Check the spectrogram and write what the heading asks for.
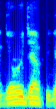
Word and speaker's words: Gilbert Gyamfi: Yeah, Gilbert Gyamfi.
